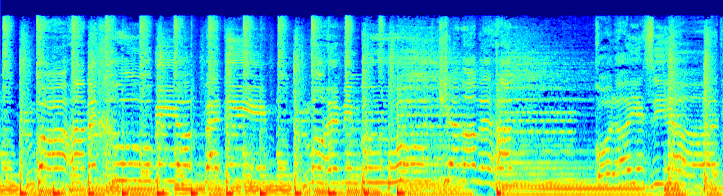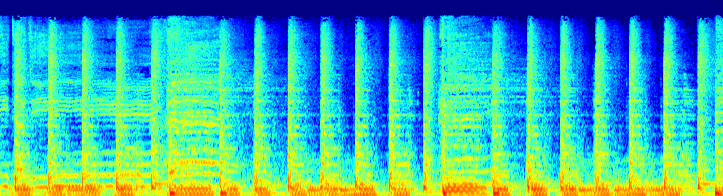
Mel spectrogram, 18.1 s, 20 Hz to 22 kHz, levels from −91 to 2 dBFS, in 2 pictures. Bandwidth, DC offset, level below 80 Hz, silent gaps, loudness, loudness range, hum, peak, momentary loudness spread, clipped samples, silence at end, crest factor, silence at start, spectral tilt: 16 kHz; under 0.1%; -24 dBFS; none; -19 LUFS; 3 LU; none; -2 dBFS; 5 LU; under 0.1%; 0 s; 16 dB; 0 s; -5.5 dB/octave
